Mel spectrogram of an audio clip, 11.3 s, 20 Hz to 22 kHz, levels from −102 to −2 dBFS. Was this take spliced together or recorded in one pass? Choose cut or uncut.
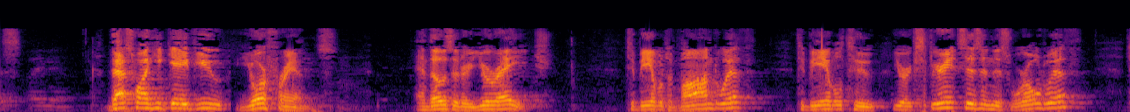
cut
